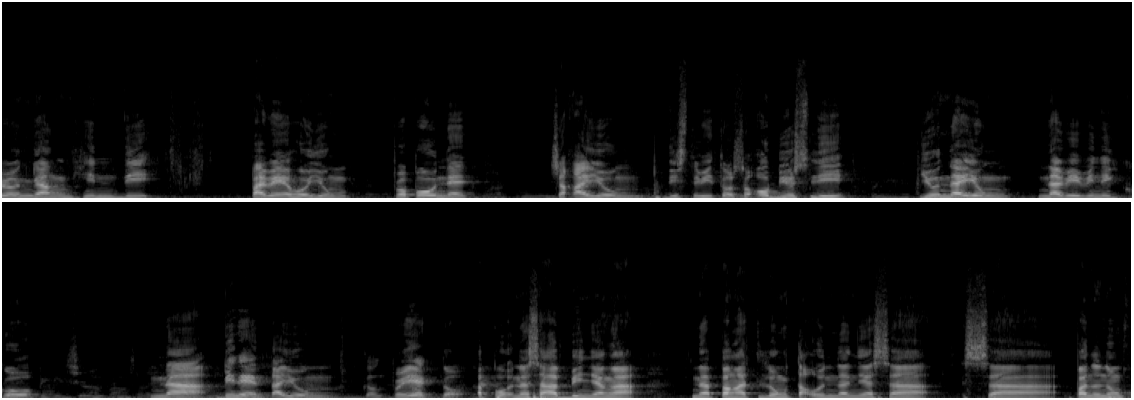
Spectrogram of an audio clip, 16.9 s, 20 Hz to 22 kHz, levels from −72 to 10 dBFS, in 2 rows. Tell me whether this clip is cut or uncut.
cut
